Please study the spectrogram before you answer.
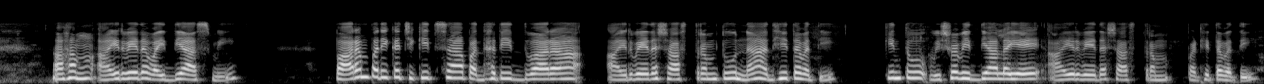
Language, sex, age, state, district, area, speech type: Sanskrit, female, 30-45, Karnataka, Shimoga, rural, spontaneous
